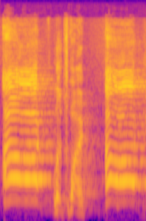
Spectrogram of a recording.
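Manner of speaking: mock the fans parroting a quiz catchphrase; imitated catchphrase. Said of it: "like, when people say".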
